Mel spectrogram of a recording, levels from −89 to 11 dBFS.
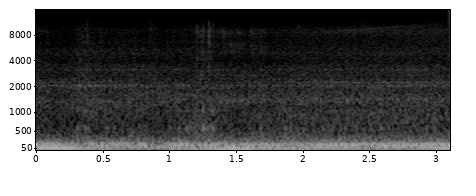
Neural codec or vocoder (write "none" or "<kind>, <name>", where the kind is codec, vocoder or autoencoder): none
